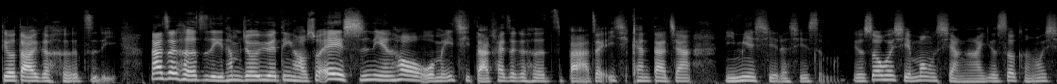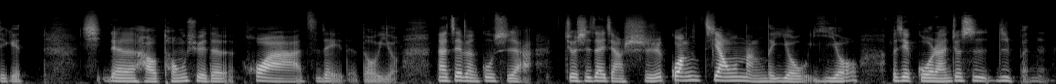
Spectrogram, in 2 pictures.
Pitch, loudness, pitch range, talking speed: 165 Hz, -22 LUFS, 150-180 Hz, 300 characters per minute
